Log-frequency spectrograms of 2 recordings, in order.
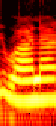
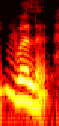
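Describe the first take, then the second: First: वाला with both vowels long aa; wrong pronunciation demo. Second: वल with two short, unstressed a vowels; correct short vowels. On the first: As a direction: stretch both syllables of वाला. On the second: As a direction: keep both vowels of वल short. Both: Shown as a demonstration. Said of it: "वाला नहीं".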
